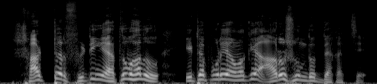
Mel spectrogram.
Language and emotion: Bengali, happy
